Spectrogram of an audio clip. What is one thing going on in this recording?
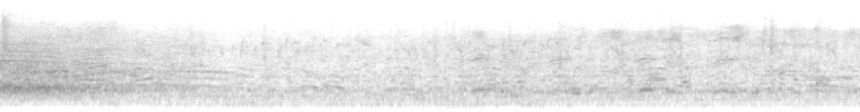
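A crowd of voices calls out from a short distance outdoors.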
